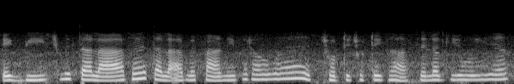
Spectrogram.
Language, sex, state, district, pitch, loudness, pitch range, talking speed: Hindi, female, Haryana, Charkhi Dadri, 205 Hz, -15 LUFS, 200-230 Hz, 200 wpm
